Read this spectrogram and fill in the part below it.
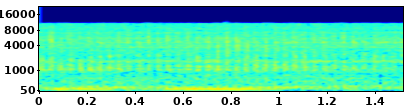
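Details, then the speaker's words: Miyako stand fan that would not oscillate, after straightening the rubbing shaft/lever so the load is lighter: steady, even motor hum with no knocks or catches, now oscillating left and right again. "kita hidupkan lagi nah ini sudah jalan sudah tengok-tengok"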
